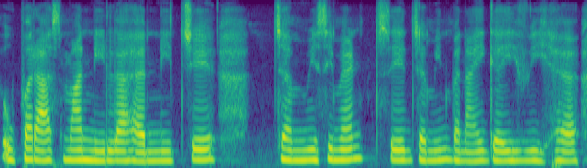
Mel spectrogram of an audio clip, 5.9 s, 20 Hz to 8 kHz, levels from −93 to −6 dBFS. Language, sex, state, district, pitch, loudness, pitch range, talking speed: Hindi, female, Jharkhand, Ranchi, 175 Hz, -17 LUFS, 170-180 Hz, 130 wpm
